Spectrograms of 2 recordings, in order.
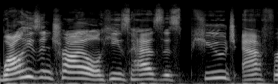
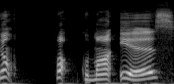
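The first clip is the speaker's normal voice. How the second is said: British accent impression. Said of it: "But he says it in a British accent".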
